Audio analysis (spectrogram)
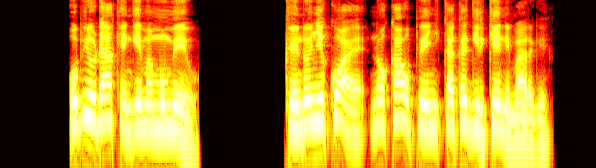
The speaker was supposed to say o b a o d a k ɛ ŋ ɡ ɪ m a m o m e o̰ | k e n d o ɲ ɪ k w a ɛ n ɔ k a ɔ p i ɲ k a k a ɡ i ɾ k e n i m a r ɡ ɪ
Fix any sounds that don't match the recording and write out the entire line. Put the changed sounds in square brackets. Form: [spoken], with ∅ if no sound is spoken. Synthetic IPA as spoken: o b [i] o d a k ɛ ŋ ɡ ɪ m a m o m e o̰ | k e n d o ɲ ɪ k w a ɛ n ɔ k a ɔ p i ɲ k a k a ɡ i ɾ k e n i m a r ɡ ɪ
